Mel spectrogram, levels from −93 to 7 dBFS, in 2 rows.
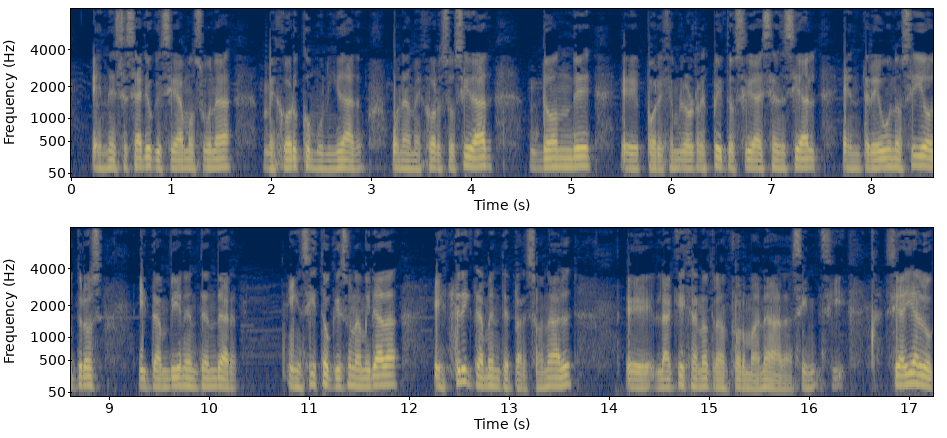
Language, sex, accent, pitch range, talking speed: Spanish, male, Argentinian, 105-125 Hz, 150 wpm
